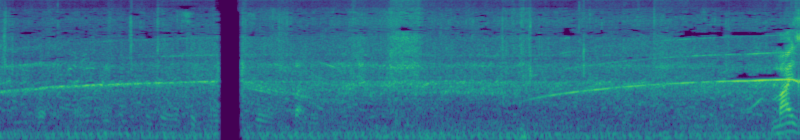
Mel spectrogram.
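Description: Emergency-vehicle siren on a slow wail, its pitch climbing in long sweeps, twice, over a steady low rumble. The sound cuts out for a split second about two seconds in.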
